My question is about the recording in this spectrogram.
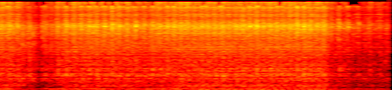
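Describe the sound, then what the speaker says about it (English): A sewing machine runs steadily while stitching fabric silverware holders, a loud, continuous rapid whir of the needle that starts abruptly and stops just before the end. "put my needle down, turn, and keep sewing"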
